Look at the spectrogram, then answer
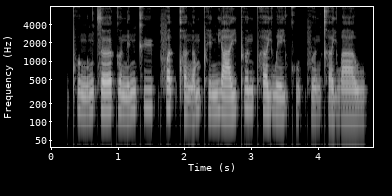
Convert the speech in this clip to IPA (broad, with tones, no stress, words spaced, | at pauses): pʰʊ˨˩ŋʊ˧ŋt͡sœː˨˧ kɵ˨˩nɪ˥ŋkʰyː˥p̚ fɐ˥k̚ pʰɐ˨˩ŋɐ˥m pʰɪ˨˧ŋjaː˨˥jpʰɵ˥n pʰɐ˧jwe˨˧j kʷʰɐ˨˥p̚fɵ˨˧nkʰɐ˧j waː˨w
